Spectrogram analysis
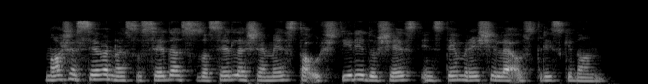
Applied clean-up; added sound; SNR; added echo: none; none; none; reverberation time 0.2 s.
